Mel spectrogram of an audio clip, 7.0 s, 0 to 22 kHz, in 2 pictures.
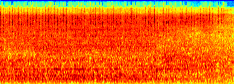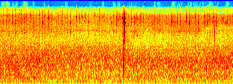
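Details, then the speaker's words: Revived 1950 Dodge Power Wagon idling, with the oil leak and loose distributor still to fix: a quiet, even idle pulsing near 220 per minute with no knocks or misses. The engine is running smoothly. "listen to that P so the dod's weapons carry a power wagon Power Wagon does it run yes lovely bit of surgery"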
